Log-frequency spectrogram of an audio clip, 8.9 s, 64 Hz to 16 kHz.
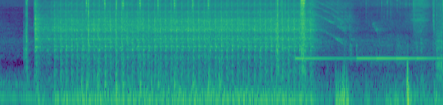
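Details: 2006 Pontiac Grand Prix with a new starter, battery at 12.3 V: the starter churns steadily for about six seconds but the engine never catches, then a chime. A crank-no-start from spark loss; replacing the failed ignition coils fixed it.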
